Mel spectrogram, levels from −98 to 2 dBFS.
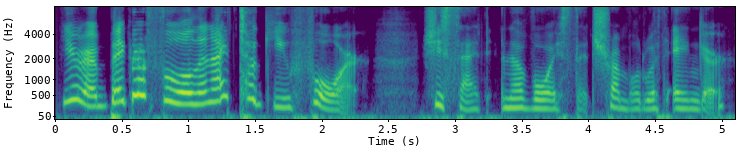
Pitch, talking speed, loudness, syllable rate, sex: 255 Hz, 210 wpm, -19 LUFS, 5.4 syllables/s, female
